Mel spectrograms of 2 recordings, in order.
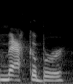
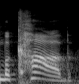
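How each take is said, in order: First: "macabre" as MACK-uh-ber; preferred mispronunciation. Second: "macabre" as muh-KAHB; accepted pronunciation. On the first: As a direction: stress the first syllable of "macabre", sound the ending. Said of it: "I hate how that word is pronounced". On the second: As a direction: silent ending on "macabre". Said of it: "pronouncing them wrong". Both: Shown as a demonstration.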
